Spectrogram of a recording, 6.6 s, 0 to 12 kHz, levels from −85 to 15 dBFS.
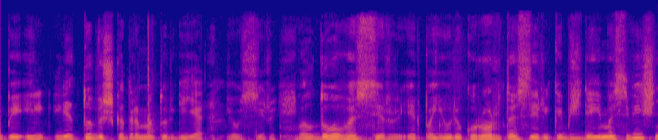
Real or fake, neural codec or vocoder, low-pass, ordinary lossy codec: real; none; 10.8 kHz; AAC, 64 kbps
